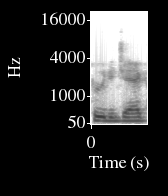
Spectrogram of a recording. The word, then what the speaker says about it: Buttigieg: Yes, I know his name is pronounced Buttigieg.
